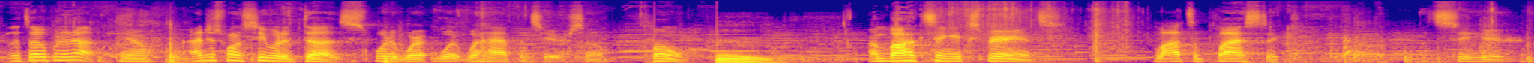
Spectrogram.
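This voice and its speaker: A man hosting a casual unboxing vlog, joking and rambling in an offhand way. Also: mid-range voice. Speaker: host.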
